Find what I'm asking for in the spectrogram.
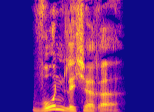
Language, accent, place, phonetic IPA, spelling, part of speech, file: German, Germany, Berlin, [ˈvoːnlɪçəʁə], wohnlichere, adjective, De-wohnlichere.ogg
- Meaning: inflection of wohnlich: 1. strong/mixed nominative/accusative feminine singular comparative degree 2. strong nominative/accusative plural comparative degree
